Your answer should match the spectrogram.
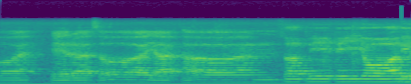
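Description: Buddhist monks chanting a Pali blessing together in a low, steady monotone, in short held phrases. About four seconds in, the chant steps up in pitch and grows louder.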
